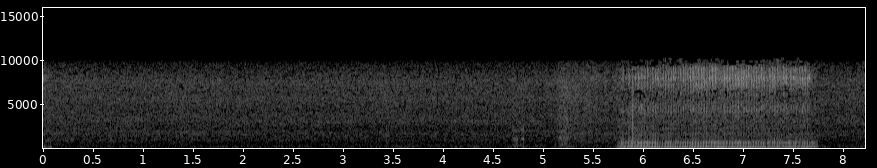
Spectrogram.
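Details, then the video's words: Snoring dog in its sleep: after several seconds of quiet room hiss and faint shuffling, a single loud rattling snore lasts about two seconds. "Horlayan Köpek - Snoring Dog"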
